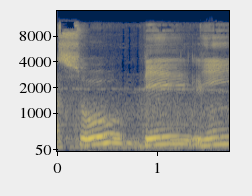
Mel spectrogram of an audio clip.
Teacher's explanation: O B recebe um izinho. Fica sublinha. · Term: vogal epentética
